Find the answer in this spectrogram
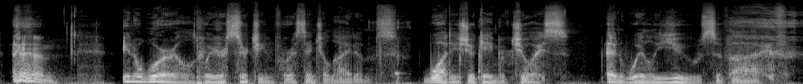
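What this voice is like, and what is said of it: Dramatic movie trailer narrator voice. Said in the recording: “the movie voice ... I'll give you the movie trailer voice”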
